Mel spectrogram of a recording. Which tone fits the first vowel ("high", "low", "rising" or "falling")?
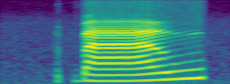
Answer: rising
